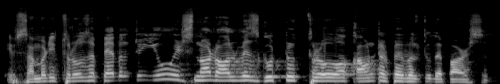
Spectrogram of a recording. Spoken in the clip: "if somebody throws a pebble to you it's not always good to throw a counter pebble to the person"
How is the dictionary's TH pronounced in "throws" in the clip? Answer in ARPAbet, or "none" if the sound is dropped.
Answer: T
